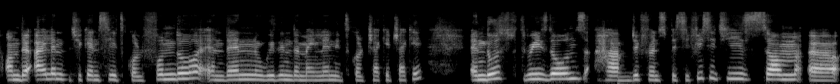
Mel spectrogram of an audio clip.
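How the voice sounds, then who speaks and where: Woman presenting research, measured with fillers. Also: medium pitch, dry recording. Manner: measured, with frequent fillers and restarts. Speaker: student presenter. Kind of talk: academic conference presentation. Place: conference room.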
